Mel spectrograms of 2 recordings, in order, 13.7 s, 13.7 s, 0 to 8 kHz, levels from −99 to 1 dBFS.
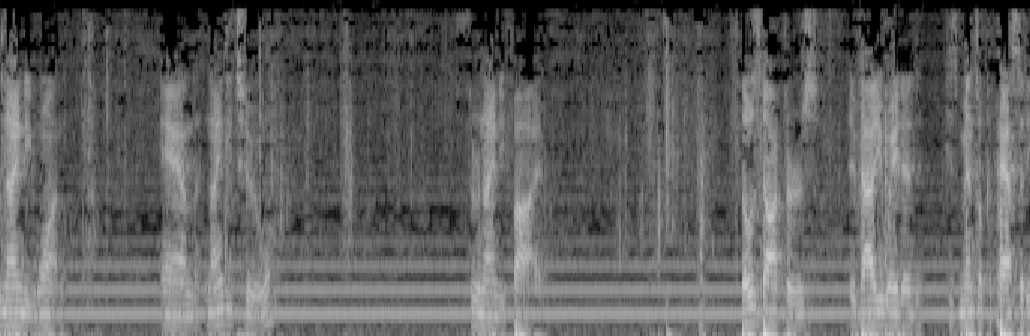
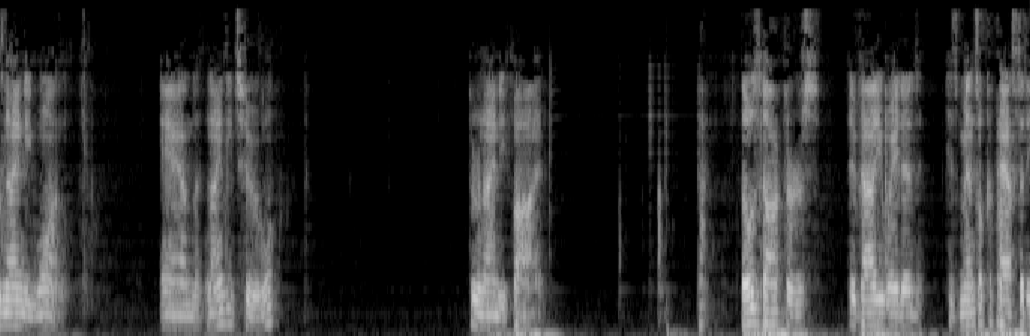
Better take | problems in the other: first | noise reduction (neural mask model DeepFilterNet 3)

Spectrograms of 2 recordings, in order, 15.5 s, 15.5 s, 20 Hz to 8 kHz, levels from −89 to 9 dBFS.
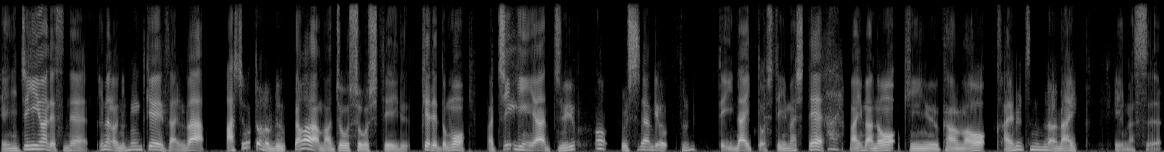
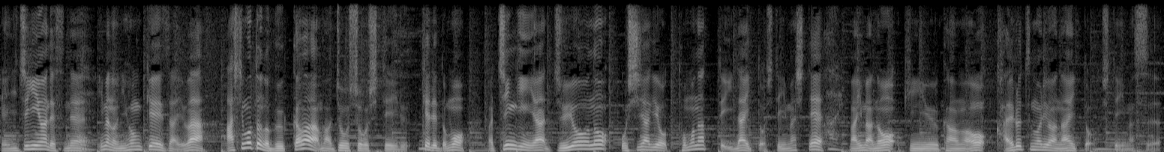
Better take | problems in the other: second | noise reduction (neural diffusion model UNIVERSE++)

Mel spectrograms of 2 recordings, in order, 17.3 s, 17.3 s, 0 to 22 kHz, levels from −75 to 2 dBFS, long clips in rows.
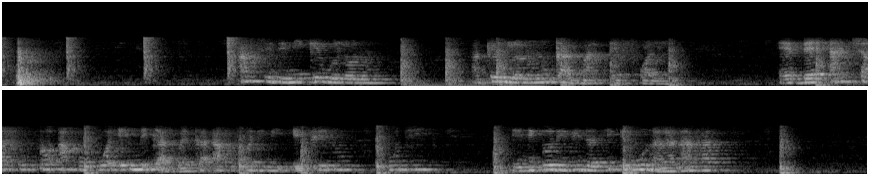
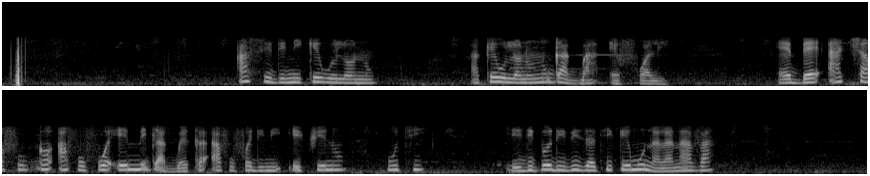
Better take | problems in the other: second | background sound (Hammer); 9 dB below the speech // room echo; dies away in 0.9 s

